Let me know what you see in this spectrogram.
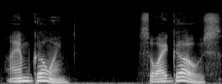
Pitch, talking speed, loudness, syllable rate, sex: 135 Hz, 160 wpm, -16 LUFS, 4.0 syllables/s, male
